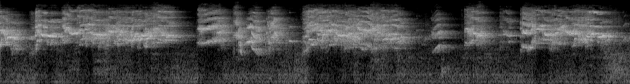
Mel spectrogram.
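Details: African lovebirds singing in high, harsh chirps and squeaks, delivered in bursts about a second long with brief pauses.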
